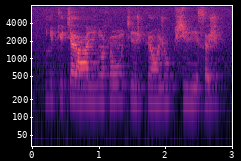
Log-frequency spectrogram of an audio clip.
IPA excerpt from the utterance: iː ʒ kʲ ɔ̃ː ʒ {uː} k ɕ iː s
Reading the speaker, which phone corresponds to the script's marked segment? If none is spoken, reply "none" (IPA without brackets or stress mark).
uː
